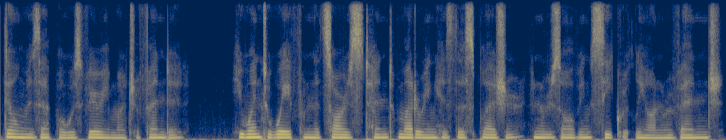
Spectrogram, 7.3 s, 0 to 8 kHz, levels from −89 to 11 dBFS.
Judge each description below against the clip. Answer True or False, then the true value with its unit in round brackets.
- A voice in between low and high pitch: True (165 Hz)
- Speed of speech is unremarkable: True (175 wpm)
